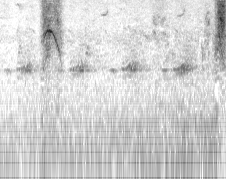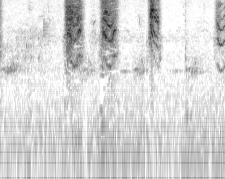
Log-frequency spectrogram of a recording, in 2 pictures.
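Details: Female double-collared seedeater calling insistently to stir a male into song: brief, scratchy, high chips, spaced at first, then coming quickly in a run of four or five near the end, with a faint hum behind.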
